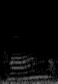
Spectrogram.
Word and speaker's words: Thom: go by Thomas or Tom or Thomas I usually these days I go a most most people call me Tom I do spell it with an H because I'm weird t h m um I'll answer to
